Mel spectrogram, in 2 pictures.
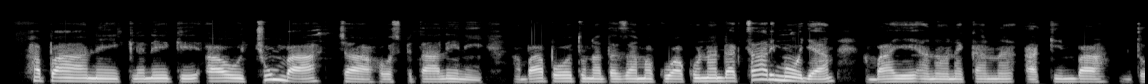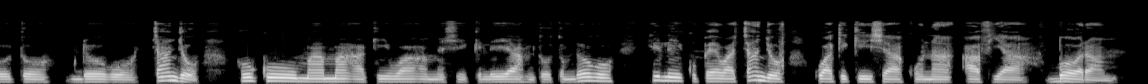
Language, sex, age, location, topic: Swahili, male, 18-24, Nakuru, health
